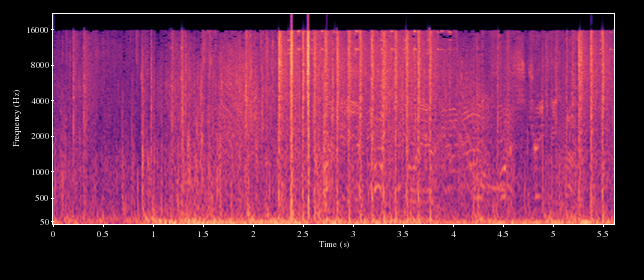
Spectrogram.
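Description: A mounted machine gun fires in rapid bursts.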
